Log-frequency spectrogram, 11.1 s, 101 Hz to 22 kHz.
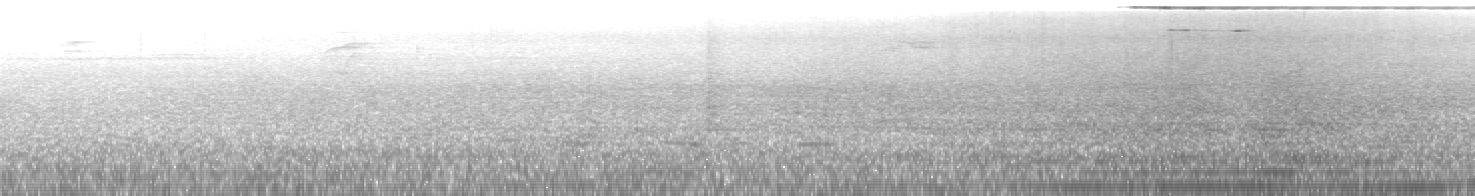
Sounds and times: vehículos que suben y bajan la loma 0:06.3 - 0:11.0

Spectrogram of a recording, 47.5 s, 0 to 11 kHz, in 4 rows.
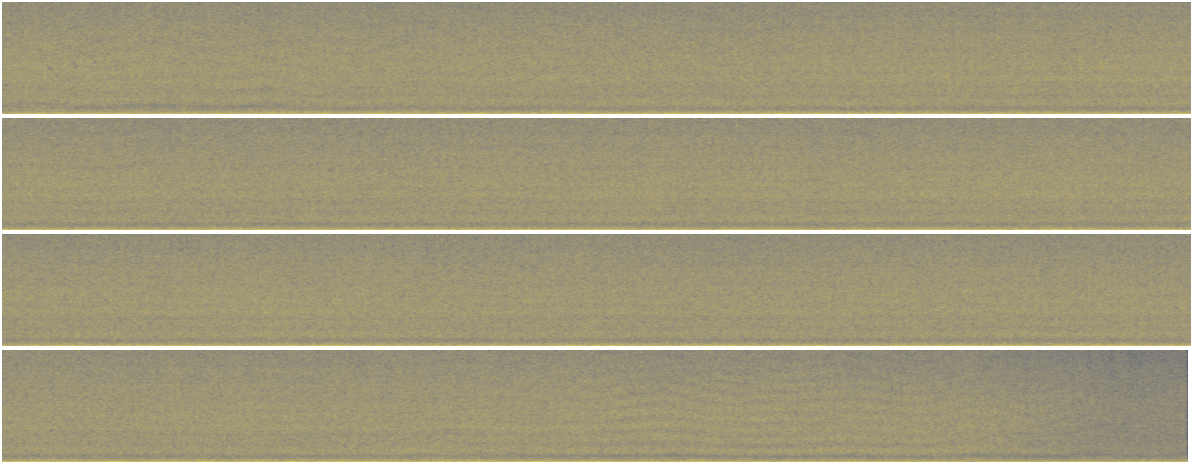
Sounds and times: river flows in the opposite direction 0:00.0 - 0:47.5
water fall 0:00.0 - 0:47.5

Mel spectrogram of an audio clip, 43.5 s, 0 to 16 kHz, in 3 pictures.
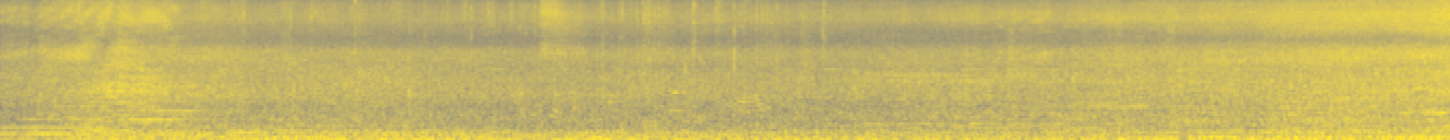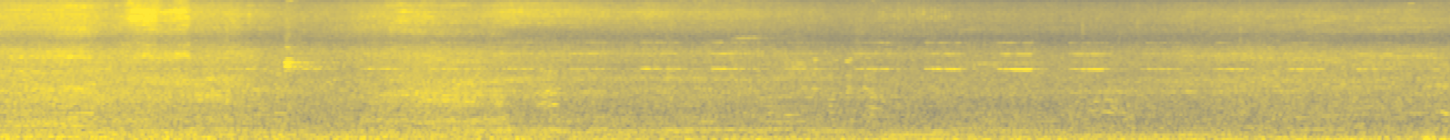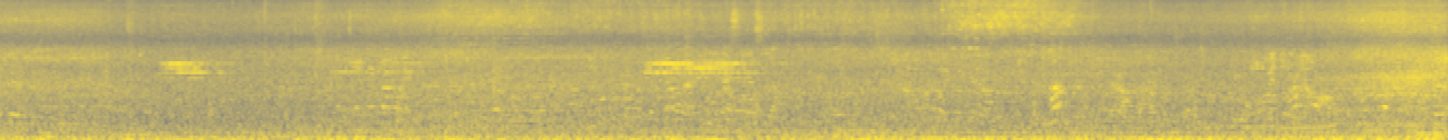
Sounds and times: Traffic noise 0:00.0 - 0:43.4

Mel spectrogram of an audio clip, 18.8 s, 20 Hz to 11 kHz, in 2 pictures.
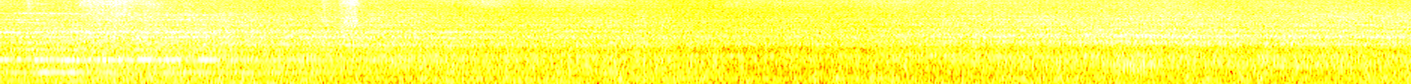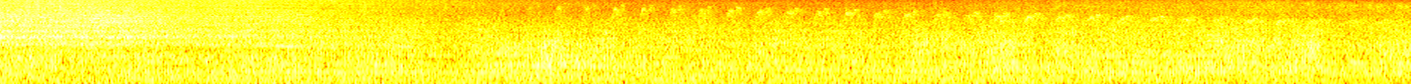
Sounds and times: The train runs through 0:00.0 - 0:18.8

